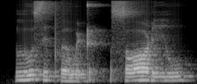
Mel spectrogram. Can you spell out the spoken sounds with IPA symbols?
l u s i pʰ əː w ə ʈ | s ɔː ɽ iː w

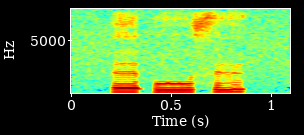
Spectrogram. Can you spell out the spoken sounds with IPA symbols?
ɘː ʔ uː θ ɨ

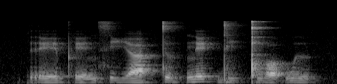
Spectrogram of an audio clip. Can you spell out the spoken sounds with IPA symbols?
p r eː˩˦ pʰ e˩˦ n s i˧ a̯ | t ɯ˨˩ k̚ n e˦˥ k̚ d i˨˩ t̚ kʰ w ɔ˨˩ ʔ w ɯ˨˩ k̚

